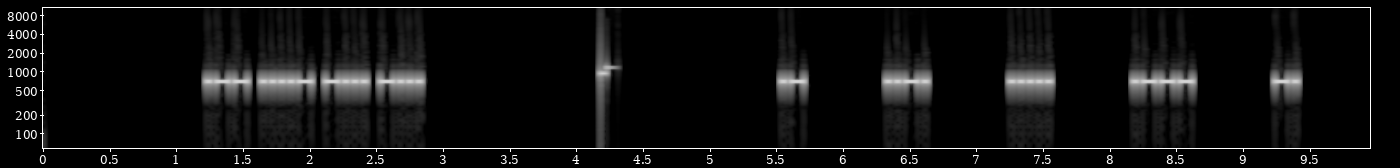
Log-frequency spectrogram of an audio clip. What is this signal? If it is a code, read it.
Morse code, heard as a keyed tone, about 36 wpm, spaced as for 17 wpm, 700 Hz. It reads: W4BB AF5JN
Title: USA Call Signs - 6x Character Spacing - 35wpm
